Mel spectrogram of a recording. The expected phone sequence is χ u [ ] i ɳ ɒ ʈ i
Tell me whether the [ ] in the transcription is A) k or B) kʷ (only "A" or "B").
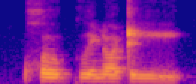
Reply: B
